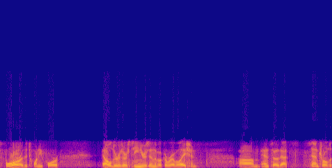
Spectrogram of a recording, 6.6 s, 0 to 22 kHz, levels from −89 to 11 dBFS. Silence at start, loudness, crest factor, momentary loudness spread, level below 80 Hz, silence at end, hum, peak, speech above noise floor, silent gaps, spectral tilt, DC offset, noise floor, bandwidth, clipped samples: 0 s; -14 LUFS; 12 dB; 22 LU; -52 dBFS; 0 s; none; -4 dBFS; 24 dB; none; -9 dB/octave; under 0.1%; -37 dBFS; 3.7 kHz; under 0.1%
